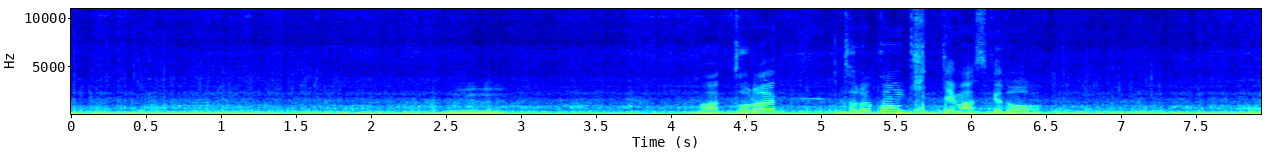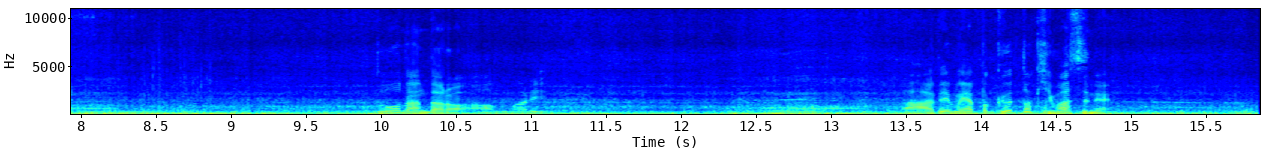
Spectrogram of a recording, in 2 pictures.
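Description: A motorcycle engine hums and rumbles steadily while riding.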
